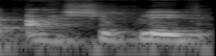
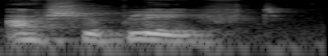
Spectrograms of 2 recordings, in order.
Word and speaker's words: alsjeblieft: you'll say a Dutch word, I don't know, alsjeblieft, and I'll go alsjeblieft, and he'll go, no, alsjeblieft.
